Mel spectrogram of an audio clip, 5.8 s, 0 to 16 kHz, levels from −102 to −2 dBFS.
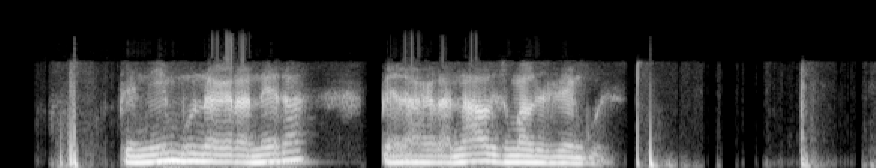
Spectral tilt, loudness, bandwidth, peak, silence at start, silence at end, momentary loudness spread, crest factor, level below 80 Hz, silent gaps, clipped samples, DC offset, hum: -10.5 dB/octave; -13 LUFS; 4 kHz; -2 dBFS; 0.45 s; 0.45 s; 20 LU; 12 dB; -38 dBFS; 2.44-2.54 s, 4.19-4.23 s, 4.72-4.90 s, 4.96-5.03 s; under 0.1%; under 0.1%; none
